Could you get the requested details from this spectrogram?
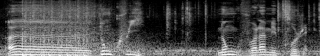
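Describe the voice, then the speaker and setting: Hesitant teen gamer over loud gunfire. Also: male voice, on the high side, slow pace, very noisy. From France. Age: late teens. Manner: hesitant, many fillers and self-corrections. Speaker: gaming channel host. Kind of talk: casual gaming vlog talk. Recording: loud gunfire from game audio. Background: zombie shooter game sounds.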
